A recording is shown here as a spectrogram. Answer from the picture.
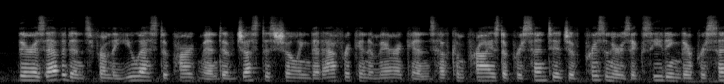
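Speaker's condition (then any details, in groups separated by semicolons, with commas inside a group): No condition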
